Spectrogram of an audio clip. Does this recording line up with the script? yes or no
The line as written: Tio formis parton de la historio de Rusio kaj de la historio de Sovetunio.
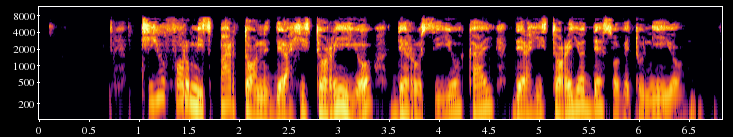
yes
